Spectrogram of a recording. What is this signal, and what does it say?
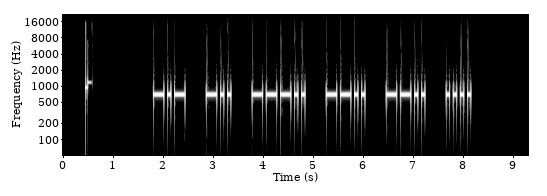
Morse code, heard as a keyed tone, about 17 wpm, spaced as for 12 wpm, 700 Hz. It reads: KD8ZZH
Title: USA Call Signs - 6 Characters - 2x Character Spacing - 17wpm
